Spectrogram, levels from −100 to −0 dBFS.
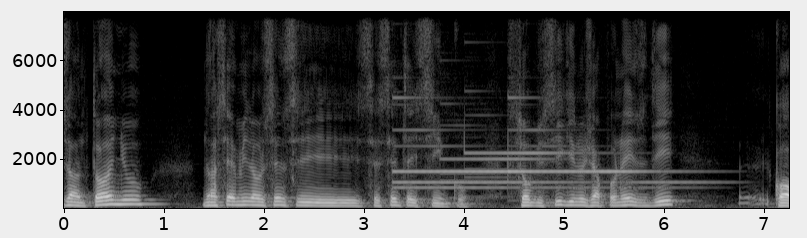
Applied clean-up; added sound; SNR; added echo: none; Bell; 13 dB; none.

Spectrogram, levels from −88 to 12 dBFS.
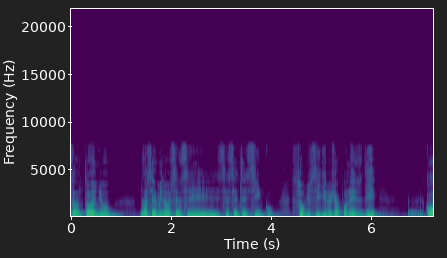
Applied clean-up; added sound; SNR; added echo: none; none; none; none.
